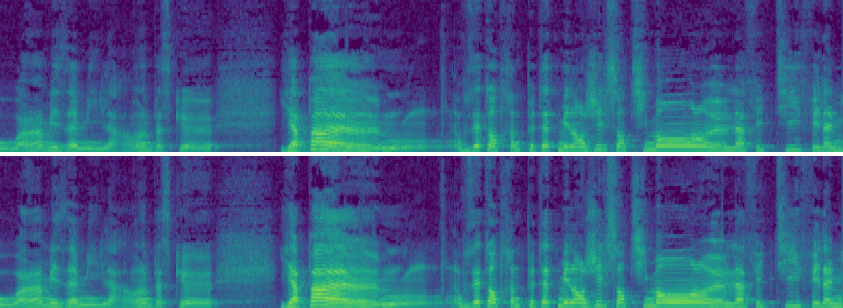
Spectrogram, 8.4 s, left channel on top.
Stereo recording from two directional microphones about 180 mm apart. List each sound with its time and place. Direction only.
0.1 s speech: 30° right (ahead or behind)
